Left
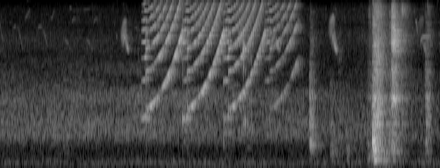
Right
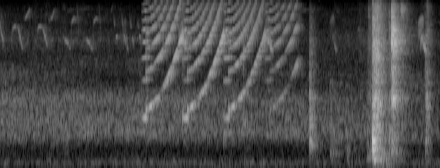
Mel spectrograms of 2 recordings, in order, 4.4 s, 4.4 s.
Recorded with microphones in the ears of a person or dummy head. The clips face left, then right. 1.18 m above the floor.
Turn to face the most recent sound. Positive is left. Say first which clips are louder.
# right 1 dB
turn(degrees=-45)  # may be behind; listen again after turning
